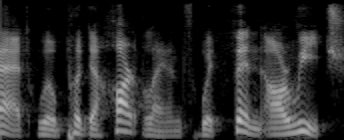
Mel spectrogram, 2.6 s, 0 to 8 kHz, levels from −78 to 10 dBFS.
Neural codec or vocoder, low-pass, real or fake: codec, 24 kHz, 0.9 kbps, WavTokenizer, medium speech release version 2; 7.2 kHz; fake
